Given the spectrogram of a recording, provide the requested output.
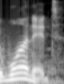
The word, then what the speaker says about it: wanted: Vou tirar esse T porque na verdade a pronúncia perfeitinha é assim, ó. I wanted, ok? Mas saiba que é o wanted que se escreve, mas a gente não pronuncia o T.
